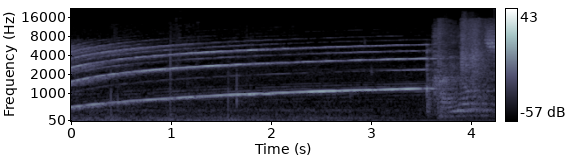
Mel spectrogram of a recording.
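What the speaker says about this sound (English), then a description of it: "Hey, do you hear that fire alarm?" In the video game Life is Strange, a school fire alarm sounds as a rising, steady electronic wail that cuts off abruptly, followed by a voice speaking.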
